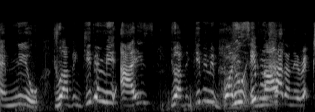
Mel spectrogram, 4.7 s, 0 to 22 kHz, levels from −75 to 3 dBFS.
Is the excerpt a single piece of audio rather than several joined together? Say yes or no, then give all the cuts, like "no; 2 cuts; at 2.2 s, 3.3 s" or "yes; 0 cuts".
yes; 0 cuts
